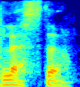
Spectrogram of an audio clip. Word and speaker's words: Leicester: I'm in a city called Leicester. It's one of those Leicester. annoying places that is not pronounced anywhere close to how it's spelled.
